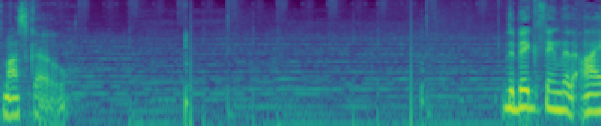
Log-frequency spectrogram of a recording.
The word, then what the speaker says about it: Moscow: guys know how to say it right it's Moscow the big thing that I have an issue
